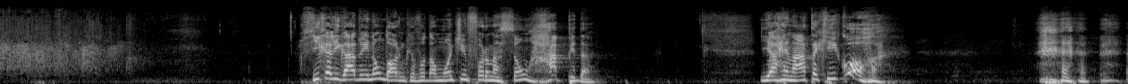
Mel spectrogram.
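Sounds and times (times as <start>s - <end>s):
audience applause: 0.0s - 1.6s
speech: 3.0s - 6.1s, 7.6s - 8.9s, 10.6s - 11.2s.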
